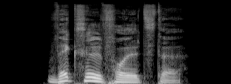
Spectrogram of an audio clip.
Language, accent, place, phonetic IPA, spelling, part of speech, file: German, Germany, Berlin, [ˈvɛksl̩ˌfɔlstə], wechselvollste, adjective, De-wechselvollste.ogg
- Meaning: inflection of wechselvoll: 1. strong/mixed nominative/accusative feminine singular superlative degree 2. strong nominative/accusative plural superlative degree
